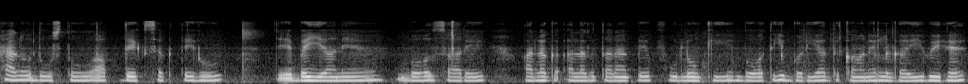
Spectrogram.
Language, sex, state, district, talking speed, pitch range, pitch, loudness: Hindi, male, Punjab, Kapurthala, 150 wpm, 175-185 Hz, 180 Hz, -17 LUFS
